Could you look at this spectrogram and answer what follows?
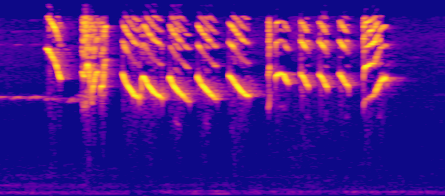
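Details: Orange-headed thrush giving energetic natural song meant to prompt other birds to reply: a thin steady whistle, then a fast string of downslurred whistled notes, roughly four per second, ending in crisp bright chirps.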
